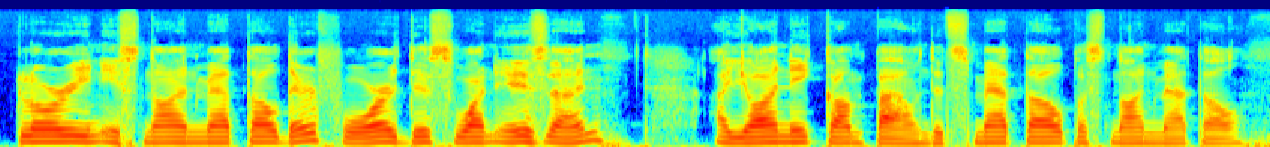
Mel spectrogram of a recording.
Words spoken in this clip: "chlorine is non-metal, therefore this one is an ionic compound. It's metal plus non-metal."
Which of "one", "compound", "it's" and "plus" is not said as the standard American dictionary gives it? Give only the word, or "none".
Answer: plus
